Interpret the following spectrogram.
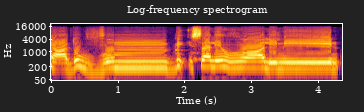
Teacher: تنوین کے بعد پھر با ہے تو یہاں پر اقلاب ہوگا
